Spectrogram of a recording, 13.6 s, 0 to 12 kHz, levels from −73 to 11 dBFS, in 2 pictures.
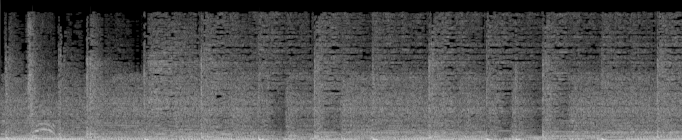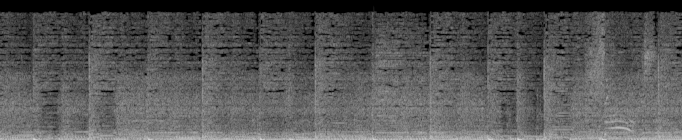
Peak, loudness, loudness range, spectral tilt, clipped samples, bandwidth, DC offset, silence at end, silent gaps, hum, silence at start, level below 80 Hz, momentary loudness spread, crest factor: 0 dBFS; -14 LUFS; 1 LU; -4.5 dB/octave; under 0.1%; 11.5 kHz; under 0.1%; 0 s; none; none; 0 s; -22 dBFS; 3 LU; 14 dB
